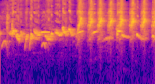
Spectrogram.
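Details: White-rumped shama singing to raise breeding urge: rambling low warble that changes into a rapid, rhythmic series of bright chattering notes.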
